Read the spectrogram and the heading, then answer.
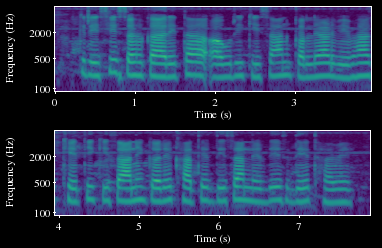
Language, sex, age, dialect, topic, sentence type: Bhojpuri, female, 36-40, Northern, agriculture, statement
